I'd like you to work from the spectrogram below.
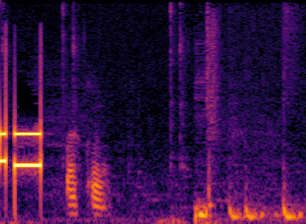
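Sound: telephone dialing tones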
